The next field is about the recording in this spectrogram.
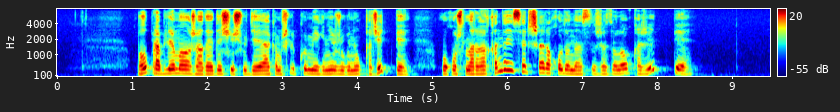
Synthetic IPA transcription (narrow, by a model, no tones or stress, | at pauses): bʊlˠpro̞blʲe̞mɑlˠəqʒɑʁd̪ɑjd̪ɑʃe̞ʃud̪e̞ækʲɪmʃɪlɪkʲʰːɵme̞ɡʲɪne̞ʒʏɡʲɪnuqʰɑʒe̞t̪̚pe̞ | wo̞quʃəlˠɑɾʁɑqʰɑnd̪ɑjese̞ɾt̪ʃɑɾɑqʰolˠd̪ɑnɑsəzʒɑzɑlˠɑwqʰɑʒe̞t̪̚pe̞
